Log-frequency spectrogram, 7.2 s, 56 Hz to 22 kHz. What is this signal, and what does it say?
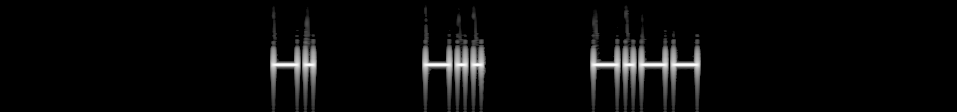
Morse code, heard as a keyed tone, about 20 wpm, 690 Hz. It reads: N D Y
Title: 145 Lesson 24e - Letter y - Three Characters 20wpm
